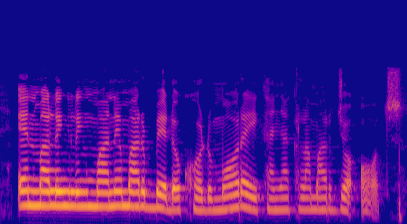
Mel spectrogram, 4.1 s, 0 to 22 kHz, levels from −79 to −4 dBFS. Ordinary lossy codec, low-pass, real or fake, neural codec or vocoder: none; 7.2 kHz; real; none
